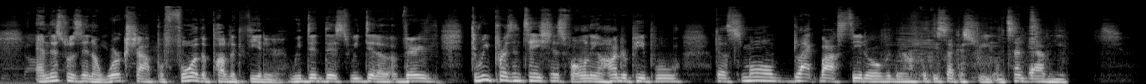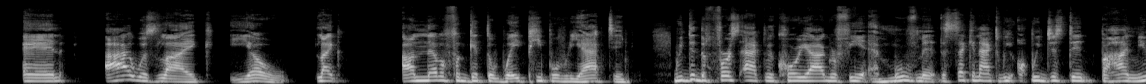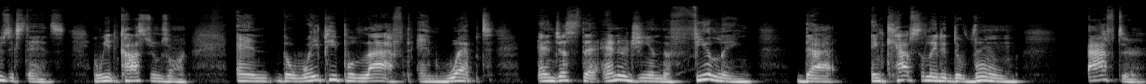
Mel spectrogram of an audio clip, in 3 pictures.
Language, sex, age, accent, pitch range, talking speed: English, male, 20-39, American, 125-165 Hz, 165 wpm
